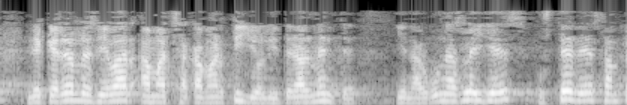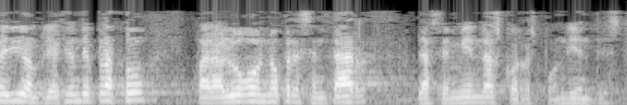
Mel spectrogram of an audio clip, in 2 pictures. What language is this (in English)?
Spanish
